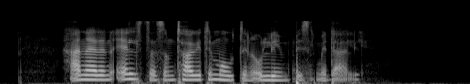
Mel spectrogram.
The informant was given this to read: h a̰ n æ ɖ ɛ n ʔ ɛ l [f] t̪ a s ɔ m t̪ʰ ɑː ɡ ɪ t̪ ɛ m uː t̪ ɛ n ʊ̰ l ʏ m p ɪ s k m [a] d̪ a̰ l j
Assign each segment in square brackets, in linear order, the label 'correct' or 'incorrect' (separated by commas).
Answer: incorrect, incorrect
